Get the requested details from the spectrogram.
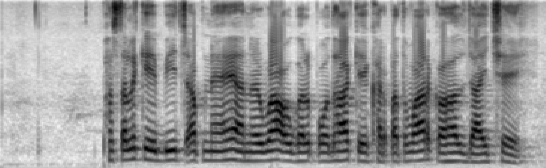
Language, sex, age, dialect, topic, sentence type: Maithili, male, 18-24, Eastern / Thethi, agriculture, statement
